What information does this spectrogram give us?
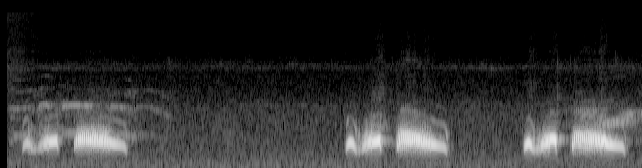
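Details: Spotted dove cooing in a song style called giọng thổ: three phrases, each a short stuttered lead-in then a longer falling coo, gaps of about two seconds, no other sounds.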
